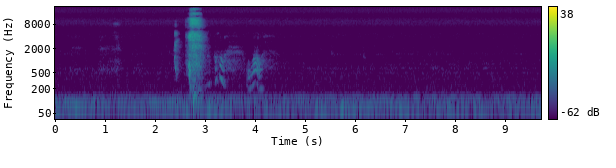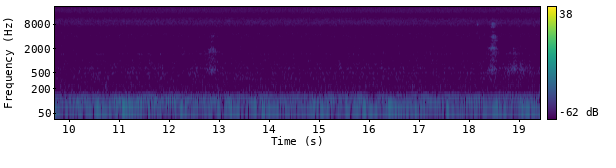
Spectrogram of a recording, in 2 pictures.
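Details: Allergic sneezing fit: one loud sneeze then a couple of softer catches over steady low rumble; sneezer had a peppermint in mouth and mentions a drop of blood while using paper towel and handkerchief.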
